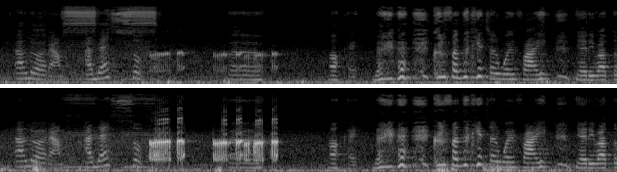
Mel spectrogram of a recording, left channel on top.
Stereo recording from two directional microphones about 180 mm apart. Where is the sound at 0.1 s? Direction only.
5° left (ahead or behind).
